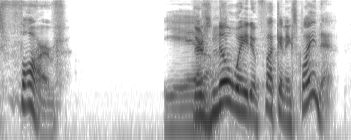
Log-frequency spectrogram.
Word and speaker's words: Favre: professor explain Brett Favre the V is before the r fa but it's Favre yeah there's no way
